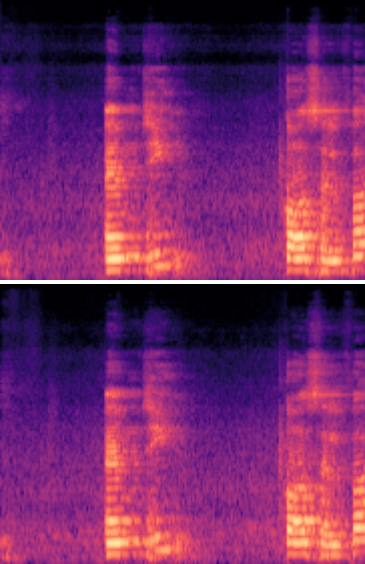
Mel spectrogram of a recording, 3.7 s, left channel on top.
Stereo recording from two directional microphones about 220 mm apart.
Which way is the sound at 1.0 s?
40° left (ahead or behind).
